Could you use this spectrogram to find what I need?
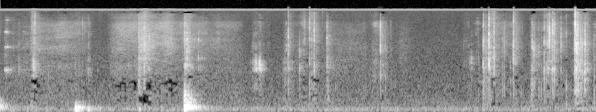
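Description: A paper sachet crinkles and rustles.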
